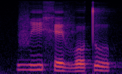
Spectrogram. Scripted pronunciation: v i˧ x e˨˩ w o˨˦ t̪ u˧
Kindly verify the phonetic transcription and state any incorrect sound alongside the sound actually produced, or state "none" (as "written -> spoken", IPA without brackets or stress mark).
w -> v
